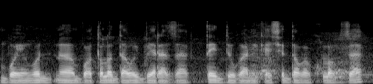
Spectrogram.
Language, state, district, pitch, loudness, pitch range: Kokborok, Tripura, Dhalai, 90 Hz, -17 LUFS, 85-95 Hz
